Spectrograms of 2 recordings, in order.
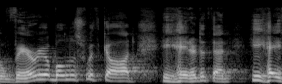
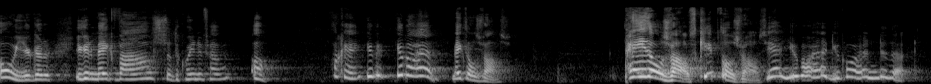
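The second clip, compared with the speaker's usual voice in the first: put-on sarcastic tone, much higher pitch; 9 semitones higher than usual. Retelling a scripture passage, the speaker quotes God with mock sarcasm. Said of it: "he's a little on the sarcastic side here".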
